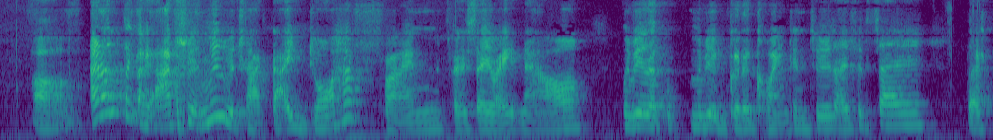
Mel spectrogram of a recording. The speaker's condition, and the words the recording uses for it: Deafness. I feel like I'm so supremely aware, and this is just from, like, being on TikTok and being around new people and whatnot, of, like, how my speech is different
